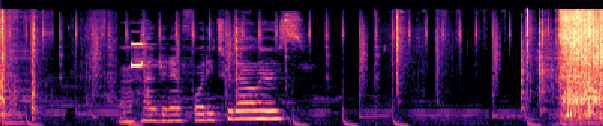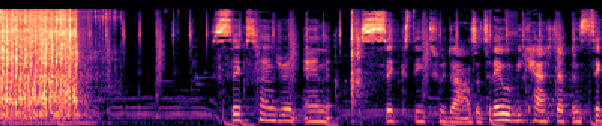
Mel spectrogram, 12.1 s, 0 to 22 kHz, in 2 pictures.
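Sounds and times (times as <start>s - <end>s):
bill counter running: 5.6s - 7.2s.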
